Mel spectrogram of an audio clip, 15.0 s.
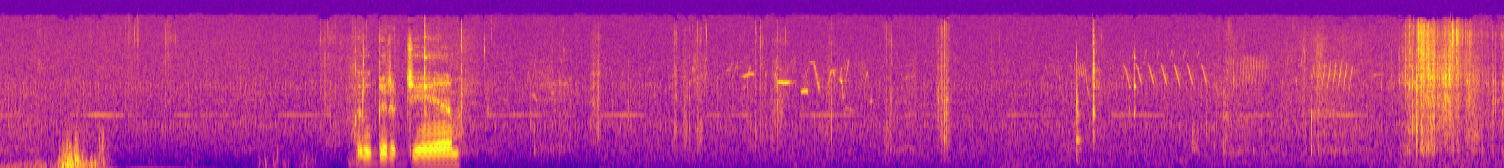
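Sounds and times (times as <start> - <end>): distant bird chirps: 4.7 - 14.0
bird trills: 6.4 - 8.9, 10.4 - 13.9.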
